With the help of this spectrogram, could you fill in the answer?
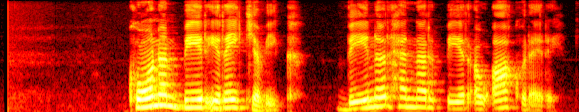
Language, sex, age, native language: Icelandic, female, 30-39, Serbo-Croatian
